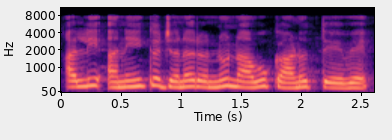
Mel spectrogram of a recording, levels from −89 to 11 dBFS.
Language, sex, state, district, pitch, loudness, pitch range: Kannada, female, Karnataka, Bangalore, 225 Hz, -12 LUFS, 210-245 Hz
